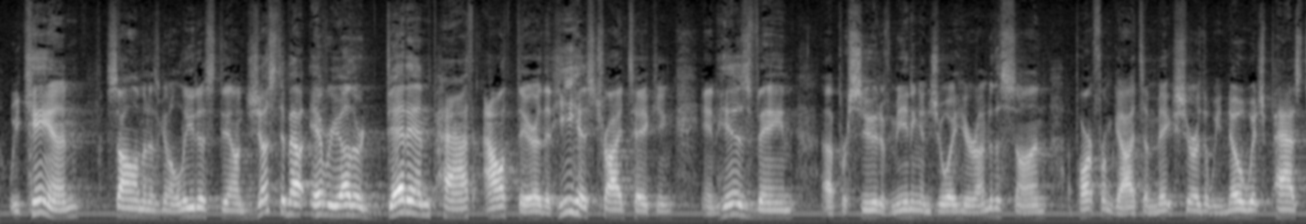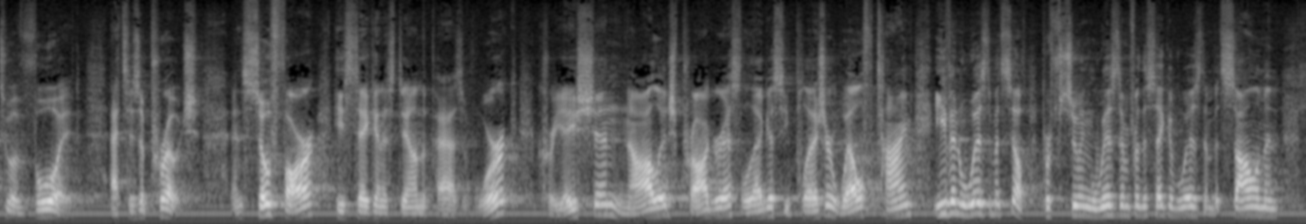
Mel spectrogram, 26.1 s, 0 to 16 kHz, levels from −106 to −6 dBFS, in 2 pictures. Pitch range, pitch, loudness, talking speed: 110-160 Hz, 130 Hz, -29 LUFS, 190 wpm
